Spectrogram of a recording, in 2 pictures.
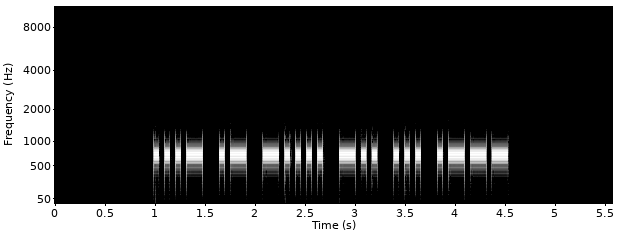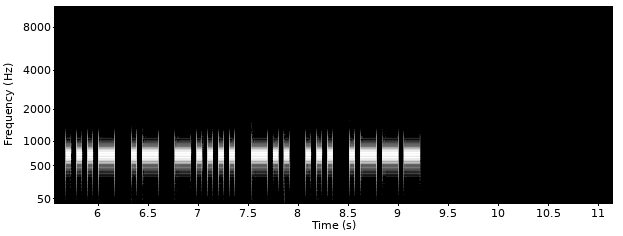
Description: Morse code, heard as a keyed tone, about 22 wpm, 700 Hz. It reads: VA6DSJ VA6DSJ
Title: DXCC-100 Call Signs - 6 Characters - Repeated 2x - 22wpm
